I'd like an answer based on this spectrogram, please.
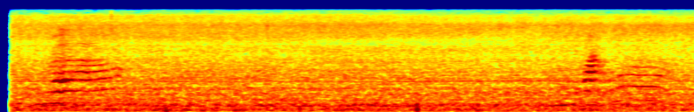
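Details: Domestic cat, happy to see its owner, gives two short, arched meows, one near the start and one about four seconds later, with quiet indoor background between them.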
